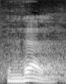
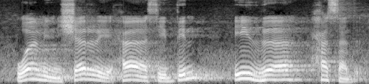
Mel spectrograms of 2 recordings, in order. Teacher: tempat keluar hurufnya di ujung lidah, zal. Bedakan antara dal dengan zal. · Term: huruf zal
